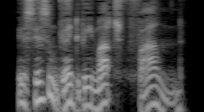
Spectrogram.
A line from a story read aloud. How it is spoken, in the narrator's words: whispered Edmund to Caspian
